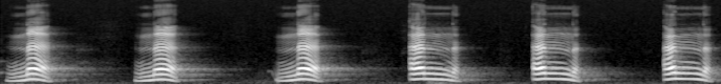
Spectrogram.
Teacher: этот звук является смычным, однако одновременно это является сонантой, с участием голоса мы его произносим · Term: буква Нунун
